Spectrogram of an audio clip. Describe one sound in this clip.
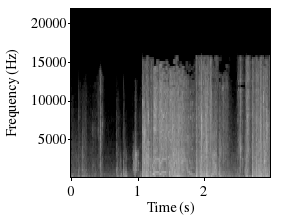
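Gunshots fire in a rapid, loud burst.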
